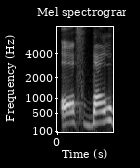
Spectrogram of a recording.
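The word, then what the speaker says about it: Aufbau: जिन scientist का नाम है बड़ा ही अजीब सा स्पेलिंग है। ए यू एफ और डैश लगा के बी ए यू लिखा जाता है। ऑफबाऊ का सिद्धांत बोलते हैं इनको। ऑफबाऊ का सिद्धांत बोलते हैं हम।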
